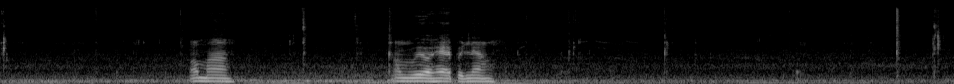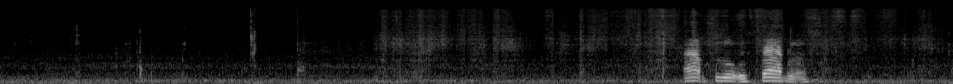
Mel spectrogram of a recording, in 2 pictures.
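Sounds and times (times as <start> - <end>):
pretzel being chewed: 0.0 - 1.9, 2.6 - 4.1, 5.0 - 16.3
low hum inside car: 0.0 - 19.0.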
